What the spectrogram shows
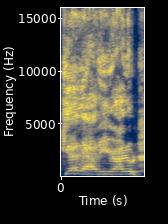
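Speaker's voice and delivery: raw, very high guttural shout. Retelling charging at someone who walked into the home: imitating own guttural yell. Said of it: "this gut sound come from me".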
